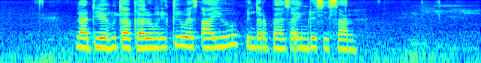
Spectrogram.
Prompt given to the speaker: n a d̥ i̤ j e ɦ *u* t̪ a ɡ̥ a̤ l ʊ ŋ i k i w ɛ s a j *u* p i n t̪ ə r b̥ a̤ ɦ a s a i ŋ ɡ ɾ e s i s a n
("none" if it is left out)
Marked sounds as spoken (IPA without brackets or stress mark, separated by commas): u, u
